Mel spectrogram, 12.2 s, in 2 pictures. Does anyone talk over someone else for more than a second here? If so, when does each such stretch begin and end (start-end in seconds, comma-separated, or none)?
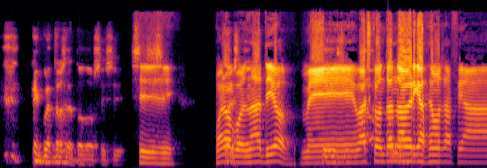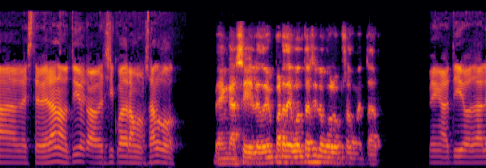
4.0-5.3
